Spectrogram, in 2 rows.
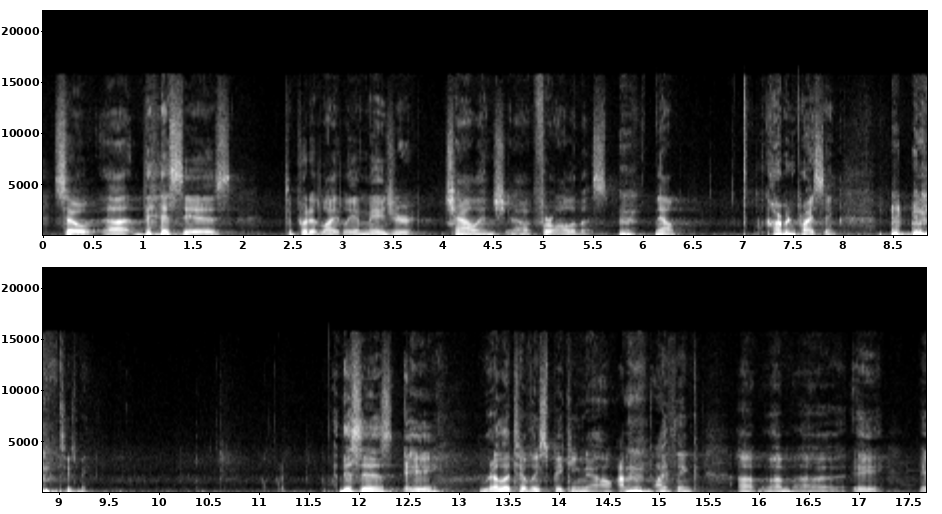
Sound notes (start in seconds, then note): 8.4 clears throat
